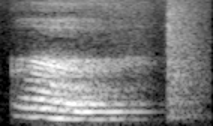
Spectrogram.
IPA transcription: ɜɹ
